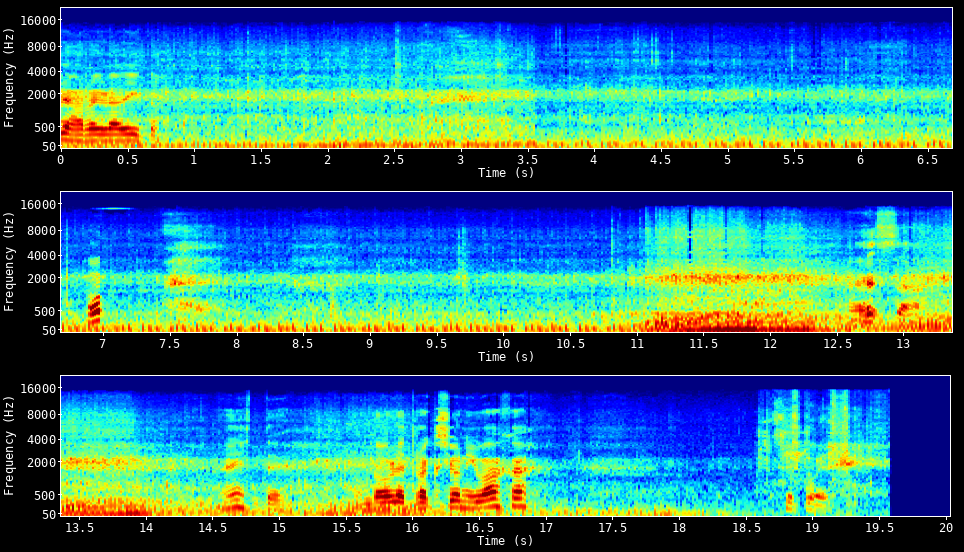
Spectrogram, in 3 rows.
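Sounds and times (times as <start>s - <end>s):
engine running slowly: 0.0s - 18.6s.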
